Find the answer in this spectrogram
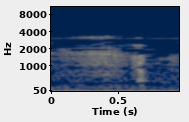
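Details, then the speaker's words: Person with hereditary Tourette syndrome makes a brief, high, thin squeaky noise while wrinkling the nose. Simple vocal tic (squeak). "Well, that was a tick that you saw just there, me making that little squeaky noise and wrinkling my nose."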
